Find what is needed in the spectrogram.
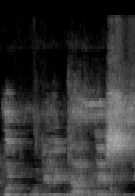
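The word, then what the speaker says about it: Ut diligatis: Ya saja ya bacanya put deligatis.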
